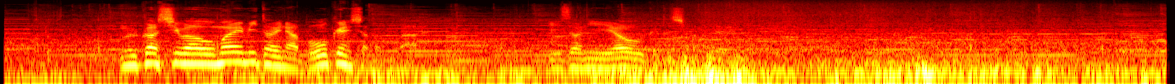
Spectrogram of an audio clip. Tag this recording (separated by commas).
Music, Speech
